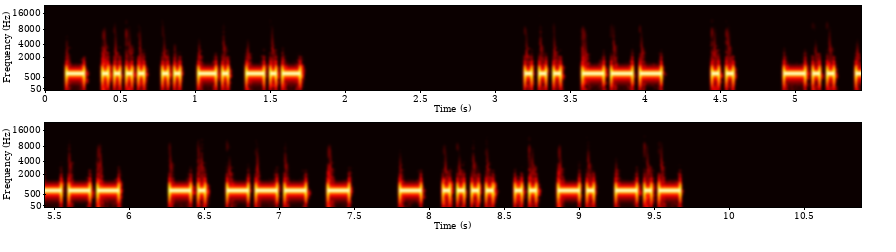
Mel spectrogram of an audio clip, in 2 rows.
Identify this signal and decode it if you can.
Morse code, heard as a keyed tone, about 33 wpm, 700 Hz. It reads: THINK SO I DO NOT THINK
